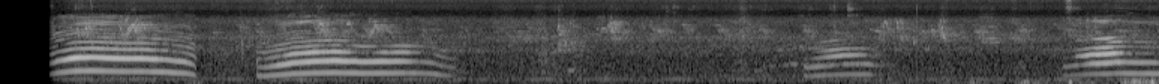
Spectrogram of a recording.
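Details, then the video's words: Kitten and cat playing together in a yard; four drawn-out, harmonic-rich meows, two long ones that rise then sag, then two shorter ones after a quiet stretch, over a low steady hum. "cat and kitten playing in the yard"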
